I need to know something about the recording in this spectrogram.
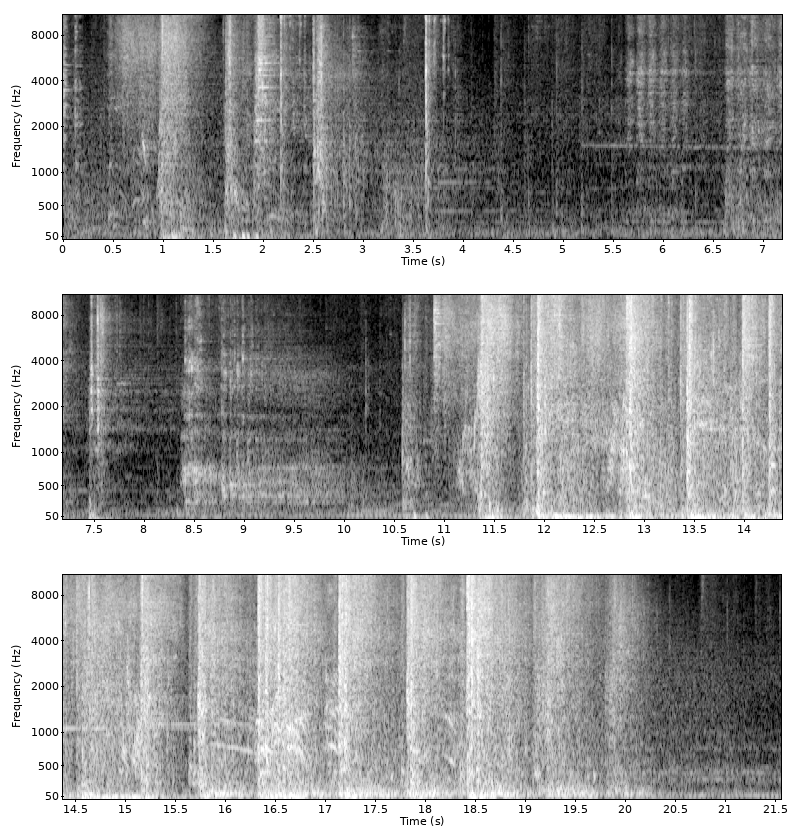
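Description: Sword blows strike and clatter in a fight.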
